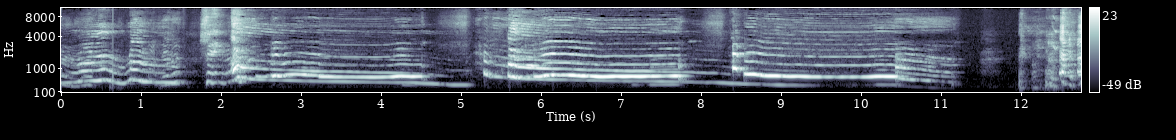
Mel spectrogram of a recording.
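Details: A pet dog singing a tune at home: long, wavering, tonal howls that slide up then slowly fall, several drawn-out phrases separated by short breaths, with a brief human voice at the end.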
